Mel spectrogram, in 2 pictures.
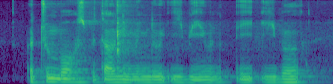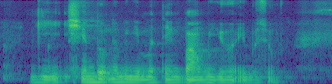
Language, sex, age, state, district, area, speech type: Manipuri, male, 18-30, Manipur, Chandel, rural, spontaneous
